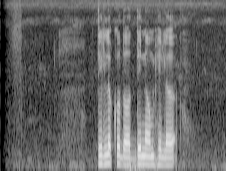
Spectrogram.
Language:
Santali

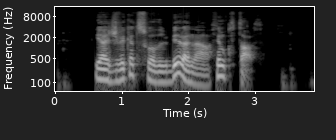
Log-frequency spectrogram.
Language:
Kabyle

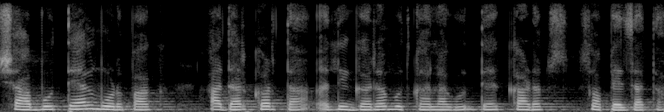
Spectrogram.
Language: Konkani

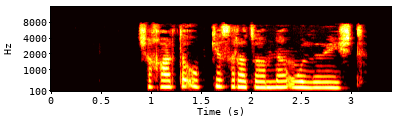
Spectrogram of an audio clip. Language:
Uzbek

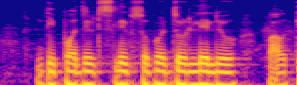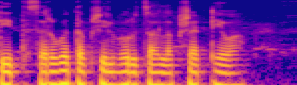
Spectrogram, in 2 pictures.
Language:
Marathi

